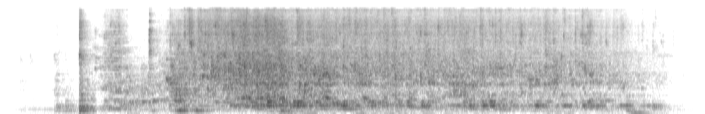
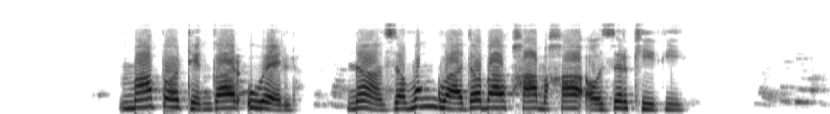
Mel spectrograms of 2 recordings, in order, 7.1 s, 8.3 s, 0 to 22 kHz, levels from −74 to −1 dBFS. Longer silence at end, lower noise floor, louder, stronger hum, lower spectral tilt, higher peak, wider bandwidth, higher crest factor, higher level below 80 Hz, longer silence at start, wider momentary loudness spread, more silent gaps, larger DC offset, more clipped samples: first, 0.4 s vs 0.15 s; first, -66 dBFS vs -40 dBFS; second, -28 LUFS vs -11 LUFS; neither; second, -1 dB/octave vs -4 dB/octave; second, -10 dBFS vs 0 dBFS; first, 16.5 kHz vs 9.4 kHz; first, 20 dB vs 12 dB; second, -66 dBFS vs -54 dBFS; second, 0.55 s vs 1.2 s; first, 14 LU vs 10 LU; second, none vs 7.13-7.49 s; neither; neither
